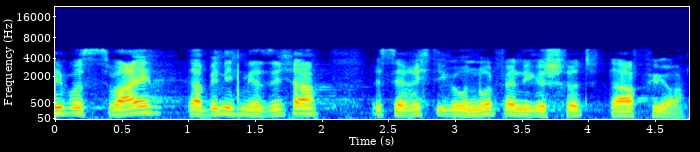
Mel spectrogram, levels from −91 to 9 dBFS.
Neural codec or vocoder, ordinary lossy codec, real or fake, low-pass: autoencoder, 48 kHz, 128 numbers a frame, DAC-VAE, trained on Japanese speech; none; fake; 5.4 kHz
